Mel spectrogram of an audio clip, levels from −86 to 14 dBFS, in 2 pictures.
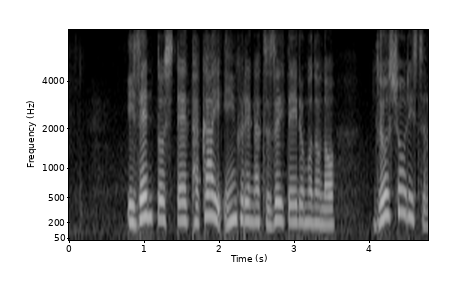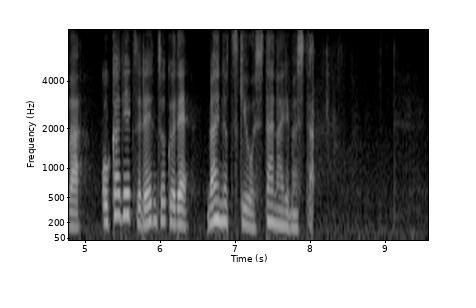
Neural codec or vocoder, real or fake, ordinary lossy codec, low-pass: codec, 16 kHz, 0.8 kbps, ZipCodec; fake; none; none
